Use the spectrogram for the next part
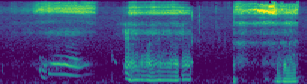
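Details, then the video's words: A pet dog makes three drawn-out, tonal whining sounds, the first wavering and falling, the second steady and longer, the third short and rising, separated by brief quiet gaps. "My dog makes sound"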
